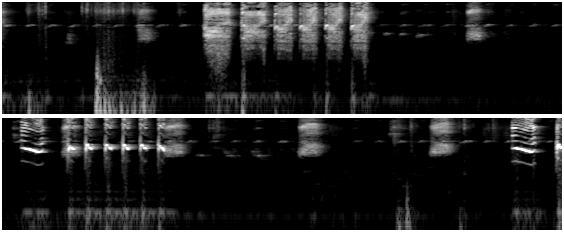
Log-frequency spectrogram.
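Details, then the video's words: Grey-cheeked bulbul singing actively, used as training audio for caged birds: sharp, bright high notes in quick bursts of five to eight, spaced by pauses, with brief down-slurred whistles between and soft low rumble behind. "Masteran Cucak Jenggot Gacorr Mbeset Ngepik Tajam"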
